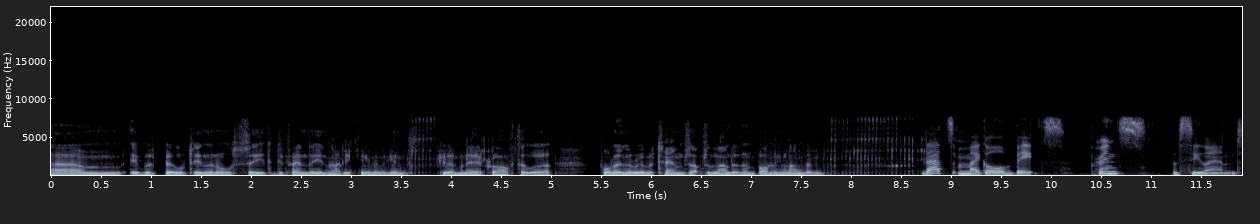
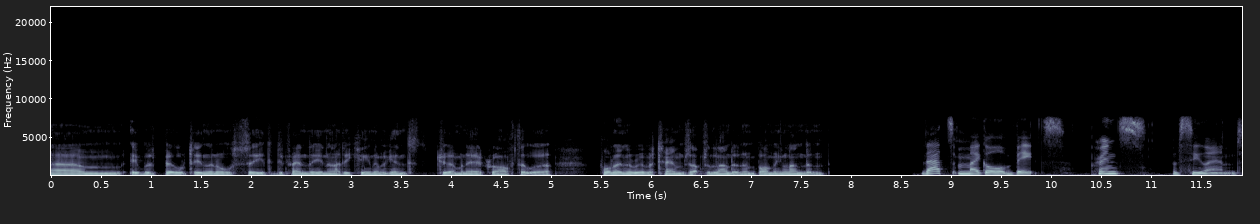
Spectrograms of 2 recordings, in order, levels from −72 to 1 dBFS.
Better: second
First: noise reduction (neural separator model SepFormer DNS4)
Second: none

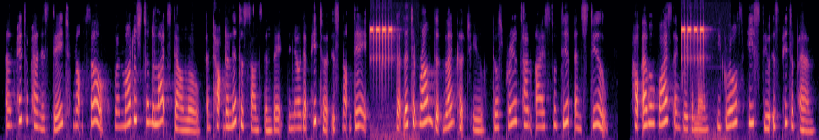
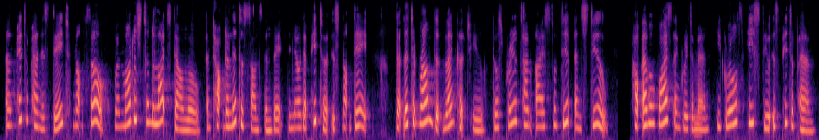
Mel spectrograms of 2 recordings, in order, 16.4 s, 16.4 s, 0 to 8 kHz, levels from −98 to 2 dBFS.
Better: second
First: background sound (Alarm); 2 dB above the speech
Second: none

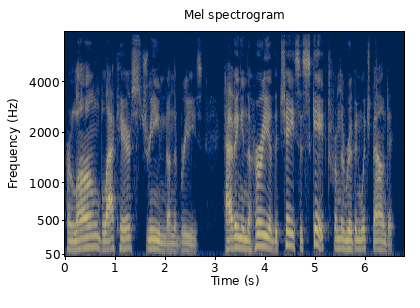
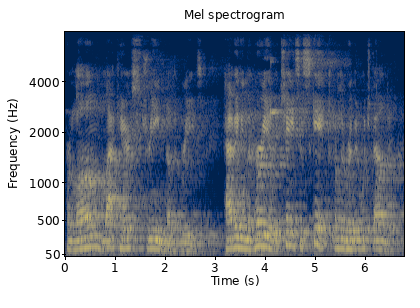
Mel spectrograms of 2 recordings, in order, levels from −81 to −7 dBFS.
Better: first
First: none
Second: background sound (Piano); 19 dB below the speech // room echo; dies away in 2.5 s

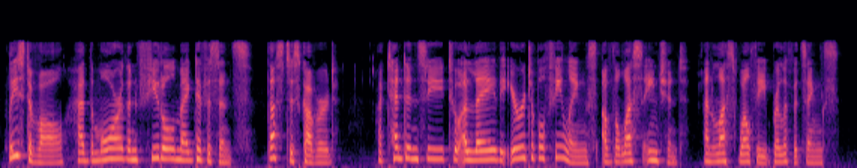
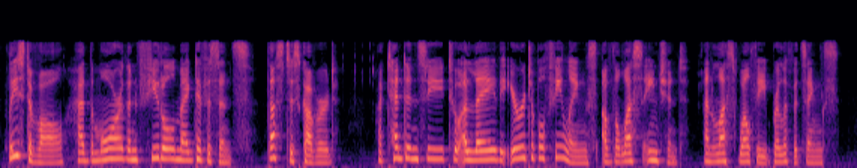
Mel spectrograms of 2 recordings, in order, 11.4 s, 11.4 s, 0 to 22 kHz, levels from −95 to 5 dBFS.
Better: second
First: noise reduction (neural mask model Resemble Enhance denoiser)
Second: none

